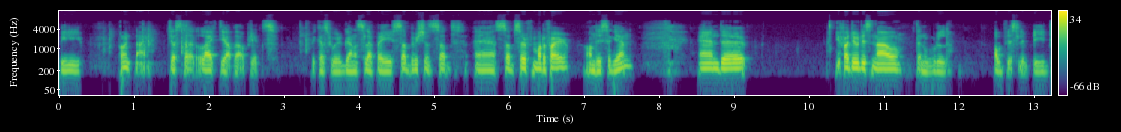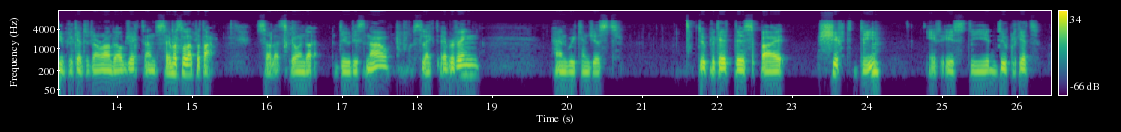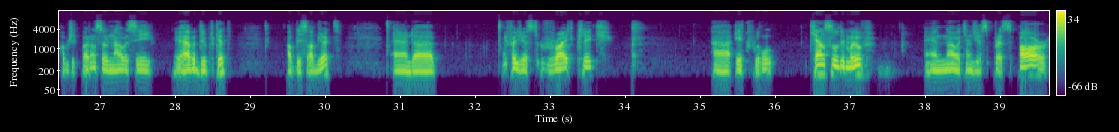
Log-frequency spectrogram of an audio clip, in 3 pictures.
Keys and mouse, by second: 1.0 click, 2.7 middle click, 3.3 n, 14.8 KP_7, 16.3 a, 17.8 a, 22.1-24.0 middle drag, 24.0 shift+d, 34.2-36.1 drag, 39.4 r.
